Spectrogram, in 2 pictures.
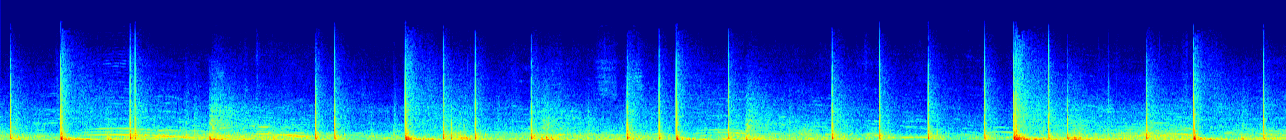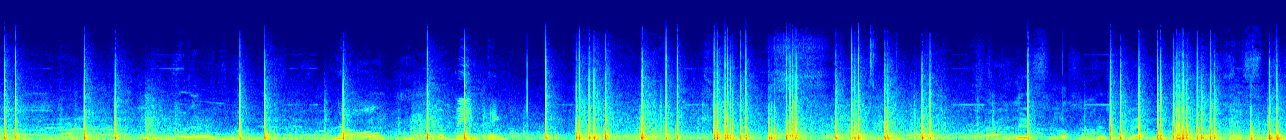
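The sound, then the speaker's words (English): Red and white fireworks explode and spread out in single lights across the sky in a rapid, irregular barrage of sharp bangs and crackles, some louder booms standing out over a continuous rumble, with faint voices murmuring in the background. “When the explosion starts, they go off in all different directions.”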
